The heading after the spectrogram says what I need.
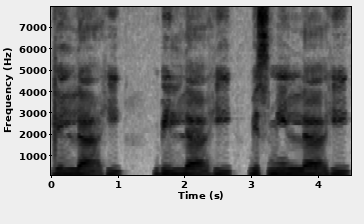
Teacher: اب یہاں ترقیق ہوگی کیونکہ اس میں جلالت سے پہلے زیر آ رہی ہے، اس لیے باریک پڑھیں گے، سافٹ پڑھیں گے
